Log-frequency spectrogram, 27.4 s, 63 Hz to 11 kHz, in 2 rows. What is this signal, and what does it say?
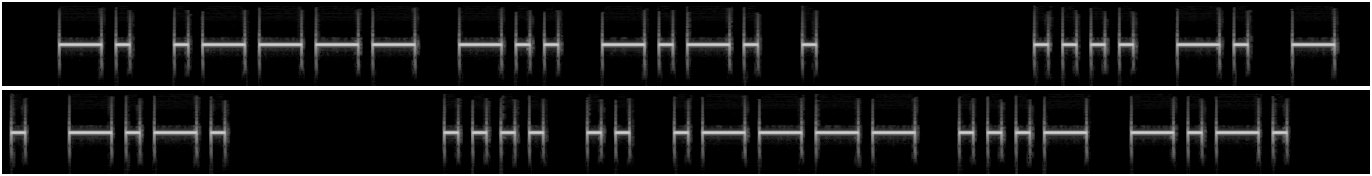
Morse code, heard as a keyed tone, about 8 wpm, 800 Hz. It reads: N1DCE HNTEC HI1VC
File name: LEZIONI / 5 LBVC / 5 LBVC 8wpm 2935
